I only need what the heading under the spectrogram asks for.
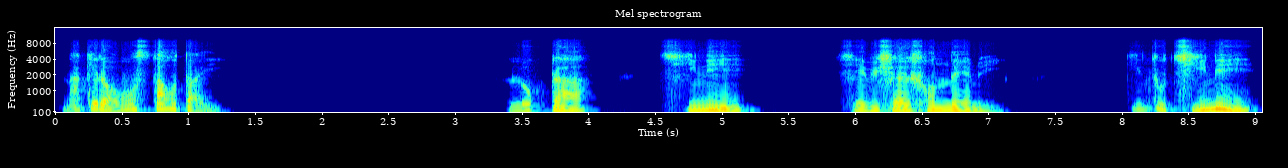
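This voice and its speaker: A man's voice: on the high side, slightly rough. A man reading a scripted suspense story as its narrator.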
